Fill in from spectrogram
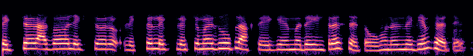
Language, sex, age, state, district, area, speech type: Marathi, female, 18-30, Maharashtra, Nashik, urban, conversation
